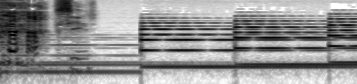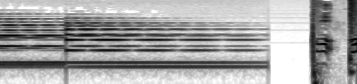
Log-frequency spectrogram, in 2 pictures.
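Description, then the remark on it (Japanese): A four-note chime rings out in a descending-then-rising sequence of sustained, bell-like tones, clear and fairly loud, with brief talk before it and a short burst of voice right after. “もう一回飛ばしてしもた俺チャイム。”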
